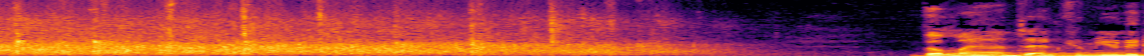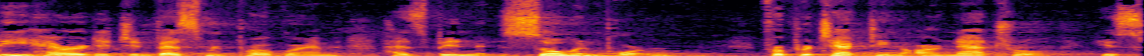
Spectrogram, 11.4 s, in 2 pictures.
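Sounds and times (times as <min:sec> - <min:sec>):
sustained applause from a sizable crowd: 0:00.0 - 0:04.0
speech: 0:04.6 - 0:11.4.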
